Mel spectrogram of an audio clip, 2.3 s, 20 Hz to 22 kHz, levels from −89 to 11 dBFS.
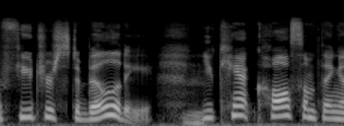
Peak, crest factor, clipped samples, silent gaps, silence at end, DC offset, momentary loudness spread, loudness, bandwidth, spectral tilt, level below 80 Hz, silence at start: -12 dBFS; 16 dB; under 0.1%; none; 0 s; under 0.1%; 14 LU; -28 LUFS; 13.5 kHz; -4.5 dB/octave; -52 dBFS; 0 s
